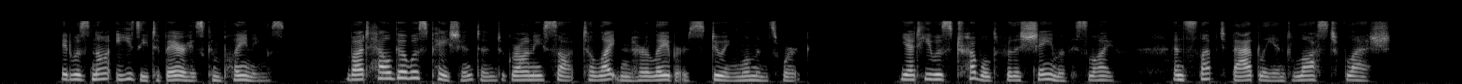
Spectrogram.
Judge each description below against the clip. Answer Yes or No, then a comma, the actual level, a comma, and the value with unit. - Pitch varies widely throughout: No, average, 3.2 semitones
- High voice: Yes, high, 200 Hz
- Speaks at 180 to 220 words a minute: No, average, 155 wpm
